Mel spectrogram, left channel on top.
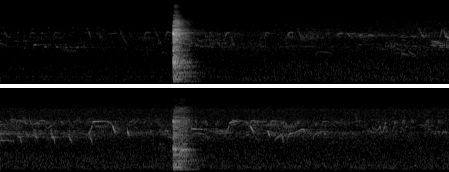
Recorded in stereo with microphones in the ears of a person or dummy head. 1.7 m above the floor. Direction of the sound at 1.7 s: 35° left (ahead or behind).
